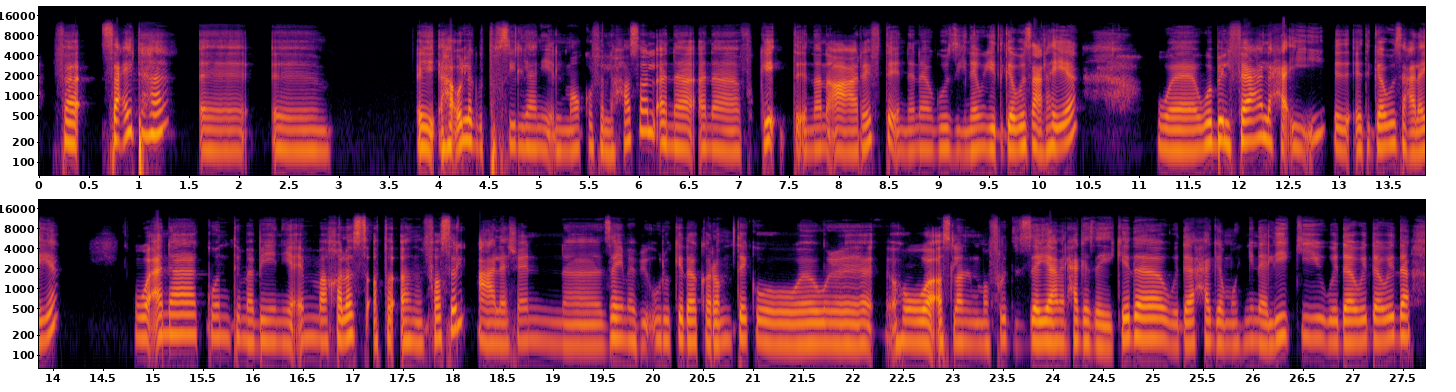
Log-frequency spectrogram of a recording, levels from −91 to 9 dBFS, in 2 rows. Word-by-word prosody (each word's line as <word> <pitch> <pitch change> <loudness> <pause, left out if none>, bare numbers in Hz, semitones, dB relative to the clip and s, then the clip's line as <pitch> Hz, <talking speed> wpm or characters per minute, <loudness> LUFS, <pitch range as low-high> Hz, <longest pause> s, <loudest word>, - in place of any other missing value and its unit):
فساعتها 260 - +3 0.3
آآ 155 -1 -4 0.3
آآ 155 -2 -5 0.9
آآ 165 -5 +5
هاقول 175 +5 +5
لك 210 - +4
بالتفصيل 175 +1 -3
يعني 165 -3 -4
الموقف 160 +3 -7
اللي 145 -2 -3
حصَل؛ 265 +9 0
أنا 175 -4 +1
أنا 160 -3 -2
فوجئت 195 +8 -1
إن 155 +1 -4
أنا 165 -1 -2
أ - - +1
عرِفت 155 +8 +2
إن 150 -1 -2
أنا 160 +1 -6
جوزي 155 -2 -6
ناوي 160 +2 -2
يتجوز 165 +2 +2
عليَّ 175 - +4 0.8
و 155 -2 +1
وبالفعل 210 +4 +4
حقيقي 240 - -1
ا 160 -2 0
اتجوز 175 +3 0
عليَّ، 160 - +1 0.8
وأنا 205 +2 +3
كنت 190 0 -6
ما 165 -2 -4
بين 165 0 -5
يا 155 +2 -3
إمّا 180 -2 -2
خلاص 190 +3 +3
أط 160 - -2
أنفصِل 180 - +1 0.2
علشان 160 +1 -2 0.4
زي 180 +1 +1
ما 170 -1 -6
بيقولوا 170 +2 -7
كده 170 -2 +3
كرامتِك 170 +3 -2
و - - 0 1.3
وهو 165 0 +1
أصلًا 165 0 +4
المفروض 155 +2 -7
إزاي 160 +2 +2
يعمل 160 -1 +3
حاجة 165 -1 0
زي 145 -3 -2
كده 180 +1 +4
وده 155 0 -1
حاجة 165 -1 -3
مهينة 155 +1 -6
ليكِ 180 +6 -2
وده، 165 -3 0
وده، 170 0 0
وده 190 +1 +2
165 Hz, 130 wpm, -21 LUFS, 155-185 Hz, 1.3 s, آآ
